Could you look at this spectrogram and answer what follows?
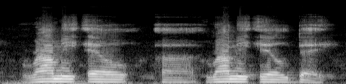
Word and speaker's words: Rami El Bey: The person that I was with in Sacramento and that I've been working with for a while was this brother named Rami El Bey. That's spelled RAH apostrophe ME space EL space Bey.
